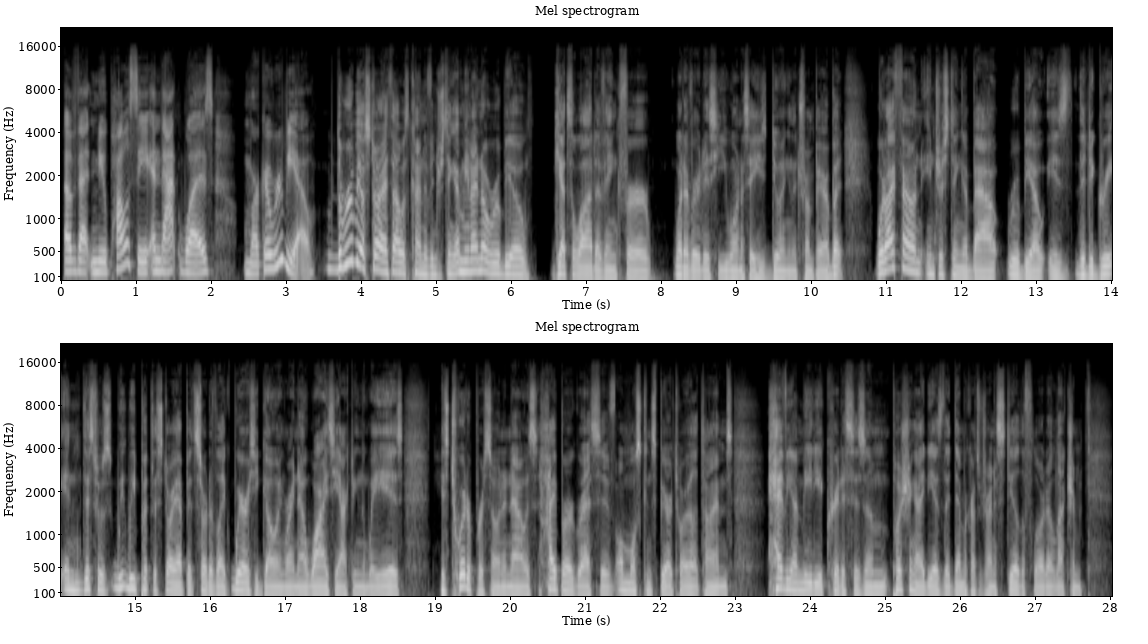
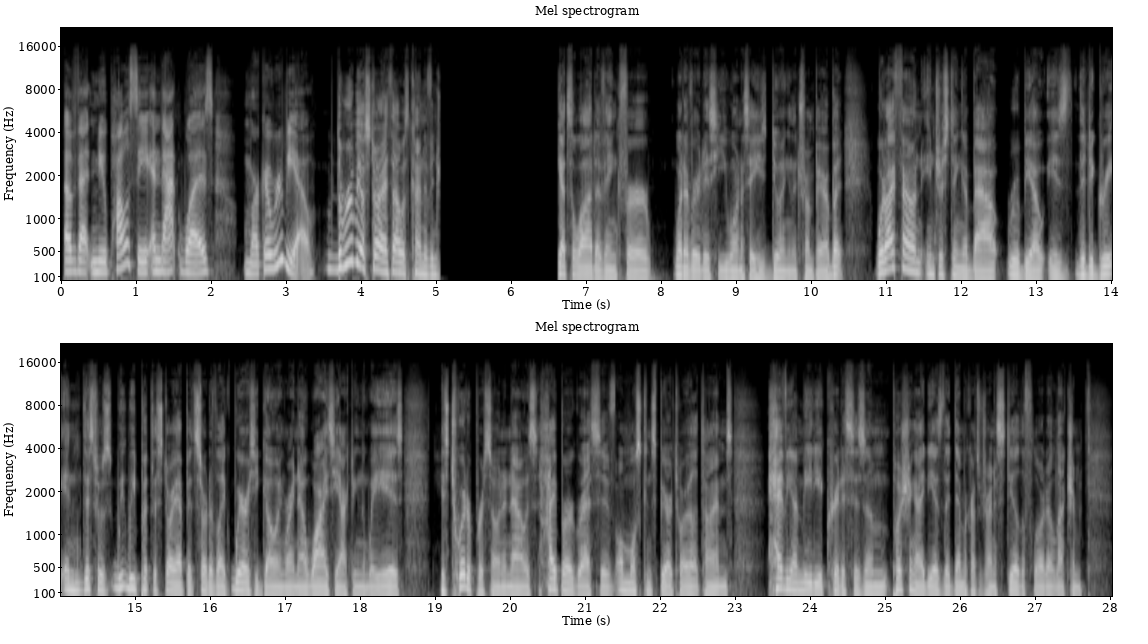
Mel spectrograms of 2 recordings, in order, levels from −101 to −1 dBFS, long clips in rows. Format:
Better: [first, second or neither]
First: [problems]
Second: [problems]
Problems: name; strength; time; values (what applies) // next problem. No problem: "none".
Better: first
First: none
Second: audio cutting out; at 5 s for 1.5 s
